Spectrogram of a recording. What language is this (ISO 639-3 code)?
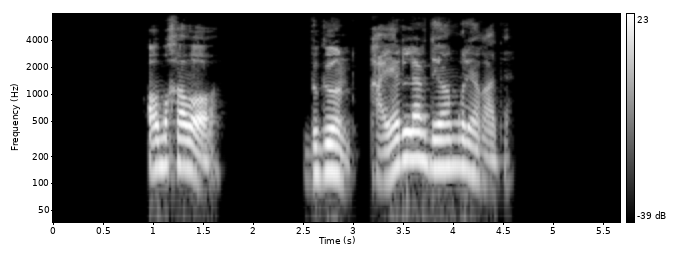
uzb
